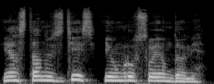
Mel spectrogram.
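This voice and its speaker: A man puts on a proud young princess for an audiobook drama. Her voice is high and solemn, resigned yet dignified, with a dry studio closeness. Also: fairly quick, warm tone, dry recording, natural voice. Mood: resigned, refusing.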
